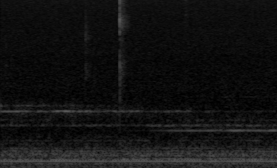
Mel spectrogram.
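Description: Steady low background hum with faint held higher tones, and a single faint tick about two seconds in.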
